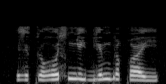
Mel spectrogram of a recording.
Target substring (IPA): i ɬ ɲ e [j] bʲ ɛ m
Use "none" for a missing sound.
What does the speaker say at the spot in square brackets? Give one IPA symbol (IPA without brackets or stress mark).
j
